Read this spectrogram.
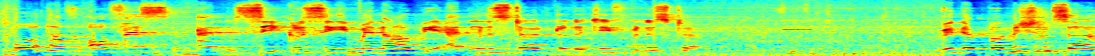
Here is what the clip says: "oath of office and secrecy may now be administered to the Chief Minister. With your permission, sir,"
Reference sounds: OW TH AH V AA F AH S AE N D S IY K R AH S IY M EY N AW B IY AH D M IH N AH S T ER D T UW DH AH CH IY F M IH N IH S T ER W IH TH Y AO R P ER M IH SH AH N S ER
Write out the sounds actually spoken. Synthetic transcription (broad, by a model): OW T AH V AA F AH S AE N D S IY K R AH S IY M EY N AW B IY AH D M IH N AH S T ER D T UW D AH CH IY F M IH N IH S T ER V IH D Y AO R P ER M IH SH AH N S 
